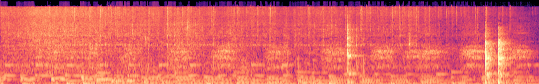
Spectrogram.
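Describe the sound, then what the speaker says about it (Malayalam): Moru curry is stirred in a pan after hot tempering has been poured in, giving a steady sizzle with soft scraping strokes and a couple of sharper clinks of the spoon against the pot near the end. "എന്നിട്ട് ഇതെല്ലാം കൂട്ടിയിട്ടൊന്ന് ഇളക്കി കൊടുക്കും."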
